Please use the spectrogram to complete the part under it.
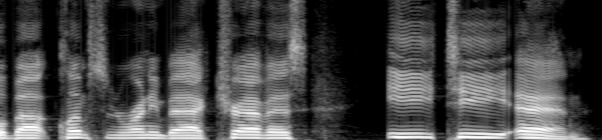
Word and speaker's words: Etienne: How you pronounce his last name is just like the letters E-T-N. Etienne. – That's dumb. – And hold on, it's not even French. It's actually technically Cajun Louisiana, which I know is French descent, but... It's actually, if you pronounced it from there, it would actually be Achen.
